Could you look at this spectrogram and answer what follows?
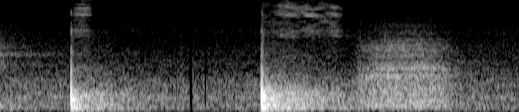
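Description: Pen or chalk writing numbers for a long division problem, two sharp tapping strokes followed by softer scratching, quiet and close.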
